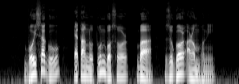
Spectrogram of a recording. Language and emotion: Assamese, neutral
